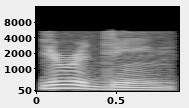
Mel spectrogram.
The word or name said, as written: uridine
